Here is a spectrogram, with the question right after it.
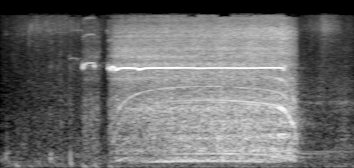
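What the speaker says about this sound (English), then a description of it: "So we'll secure it with a few screws." A power drill runs steadily for about two seconds, driving screws into the wooden back of a shop-built clock. The whine is loud and close, with a short start and stop at either end.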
